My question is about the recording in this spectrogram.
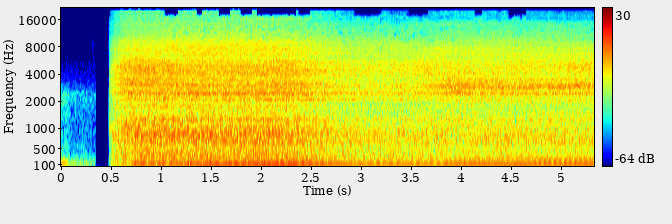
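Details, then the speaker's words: Steady, even idle with a smooth low drone and no ticking or puffing on a 2006 Dodge Charger 3.5L, after a leaking exhaust flex joint was cut out and a new stainless pipe welded in; no leaks. "sounds good no leaks ugly 12 tires no leaks"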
